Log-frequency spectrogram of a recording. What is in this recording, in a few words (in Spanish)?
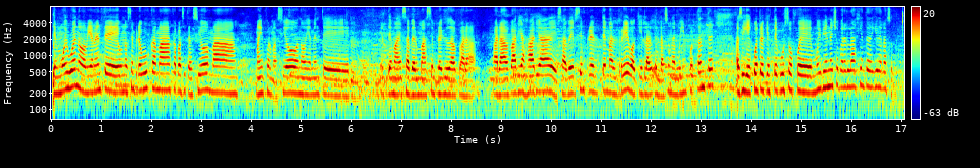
Cuña Alumna; Curso-SENCE-Illapel; operacion de sistemas de riego tecnificado y fertirriego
